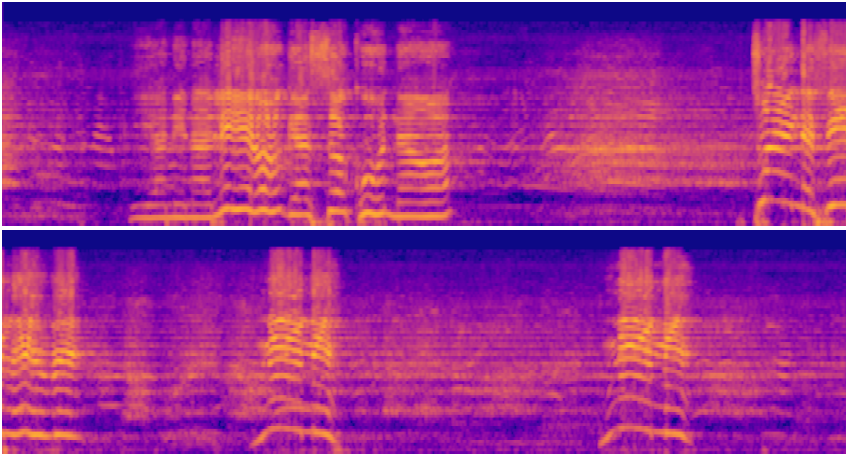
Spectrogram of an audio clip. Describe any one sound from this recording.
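A young woman sings loudly through loudspeakers.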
